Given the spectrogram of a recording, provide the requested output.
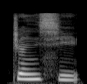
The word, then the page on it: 珍惜: zhēn xī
